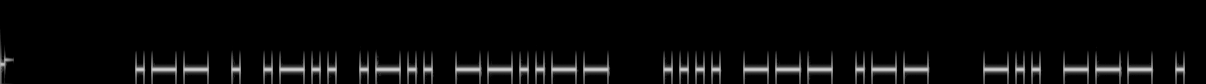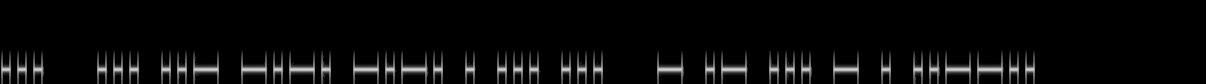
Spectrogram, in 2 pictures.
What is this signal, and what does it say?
Morse code, heard as a keyed tone, about 15 wpm, 700 Hz. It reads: WELL, HOW DOES SUCCESS TASTE?
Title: Sentences from Top 1100 Words 15wpm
